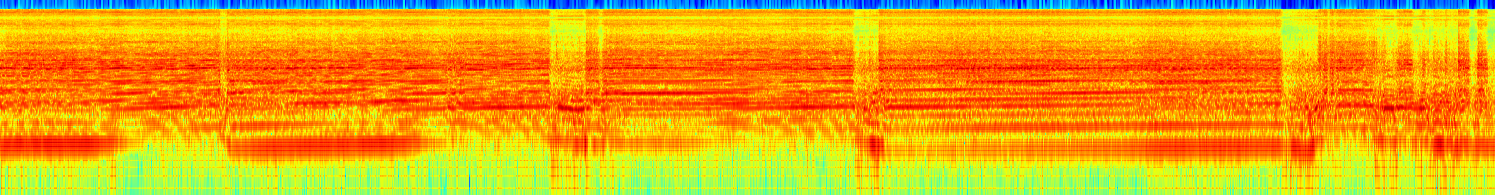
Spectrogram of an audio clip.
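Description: Fiat Seicento rally car's engine heard from inside the cabin, driven hard under load: its note climbs slowly in pitch, broken about four times by brief dips as the driver shifts or lifts for corners.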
